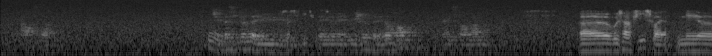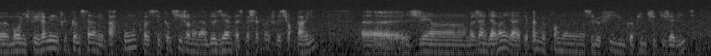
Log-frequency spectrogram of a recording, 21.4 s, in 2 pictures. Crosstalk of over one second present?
Yes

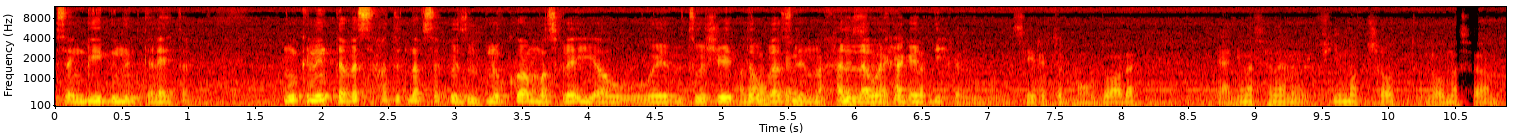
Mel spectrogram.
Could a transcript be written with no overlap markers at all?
No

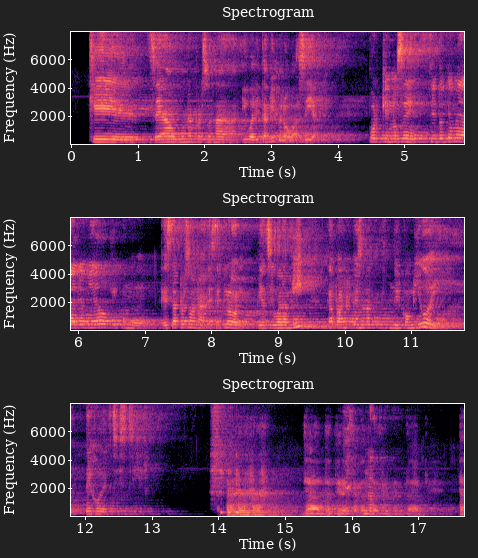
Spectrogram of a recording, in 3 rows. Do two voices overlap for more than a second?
No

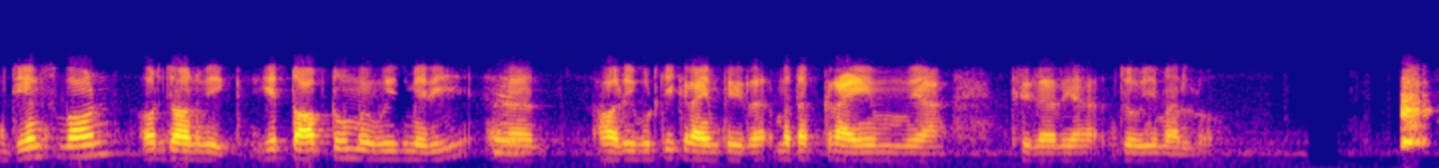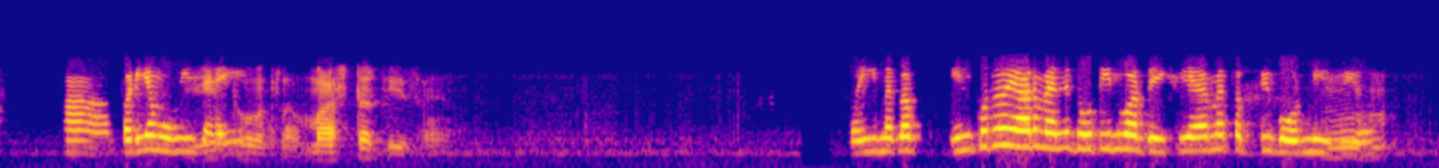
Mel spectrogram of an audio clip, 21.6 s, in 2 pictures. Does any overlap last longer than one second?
No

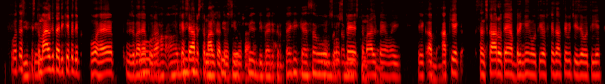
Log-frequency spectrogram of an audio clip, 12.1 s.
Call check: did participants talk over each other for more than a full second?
Yes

